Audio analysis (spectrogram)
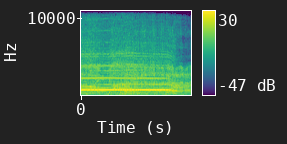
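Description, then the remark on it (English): A group of people scream together in excitement, a loud, sustained burst of high-pitched overlapping voices that holds steady for about two seconds before tapering slightly at the end. “We're going to scream.”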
